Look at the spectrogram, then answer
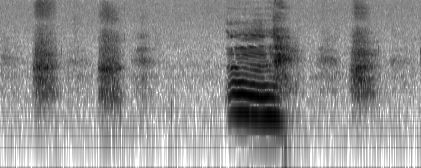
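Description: Heavy breaths during a strenuous leg workout set, several rhythmic exhalations and gasps at close range, with one longer voiced, strained breath in the middle.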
